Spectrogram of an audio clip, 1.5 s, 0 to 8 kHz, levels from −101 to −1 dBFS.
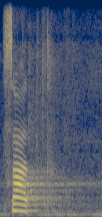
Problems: none marked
